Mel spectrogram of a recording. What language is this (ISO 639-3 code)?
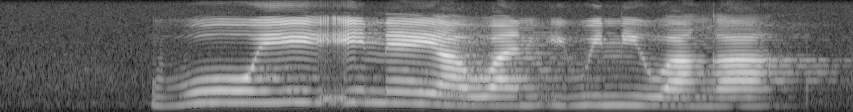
ven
